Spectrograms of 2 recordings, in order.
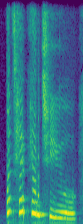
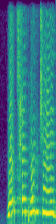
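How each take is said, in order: First: It is said in a concerned, sympathetic tone. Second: It is said in an angry, impatient tone. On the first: The speaker cares about what went wrong. "The tone will be concerned, sympathizing" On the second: The speaker is fed up with the excuses. "the tone will be now of anger, impatience"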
